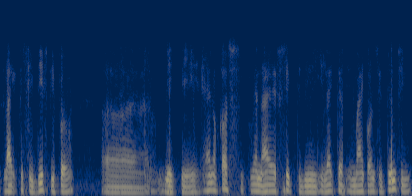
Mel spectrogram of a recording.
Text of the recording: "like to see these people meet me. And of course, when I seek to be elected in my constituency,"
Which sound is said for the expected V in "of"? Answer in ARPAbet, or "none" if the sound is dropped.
F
